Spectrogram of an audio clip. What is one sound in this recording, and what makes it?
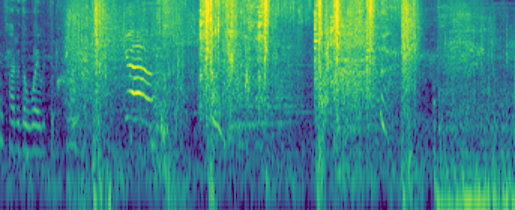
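Bodies scuffle and thump in a violent struggle.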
